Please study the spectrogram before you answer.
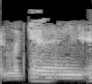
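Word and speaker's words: Les Cayes: Lacay and the town of Jeremy and that whole southern peninsula, what's it called, the Tiburon Peninsula, was just devastated on October 4th.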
